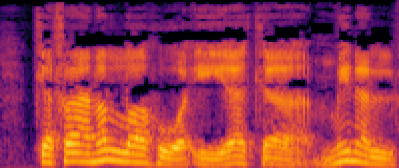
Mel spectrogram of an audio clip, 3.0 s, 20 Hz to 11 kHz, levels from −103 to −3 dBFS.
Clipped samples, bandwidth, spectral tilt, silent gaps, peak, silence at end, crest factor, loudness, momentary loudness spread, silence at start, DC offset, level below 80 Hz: under 0.1%; 10.5 kHz; -5.5 dB/octave; none; -4 dBFS; 0 s; 16 dB; -20 LUFS; 5 LU; 0.25 s; under 0.1%; -58 dBFS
